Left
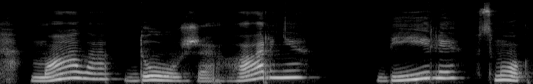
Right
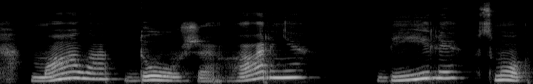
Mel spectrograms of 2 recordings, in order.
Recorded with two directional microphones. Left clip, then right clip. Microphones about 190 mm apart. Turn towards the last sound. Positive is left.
turn(degrees=25)  # may be behind; listen again after turning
